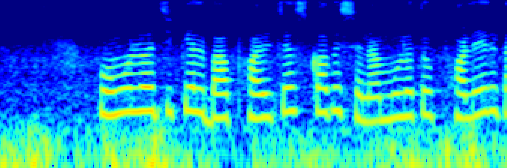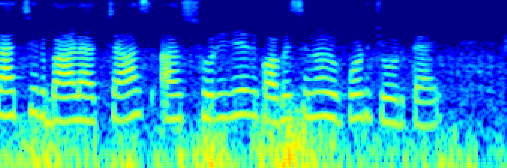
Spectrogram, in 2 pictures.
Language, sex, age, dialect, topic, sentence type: Bengali, male, 18-24, Western, agriculture, statement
